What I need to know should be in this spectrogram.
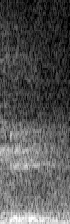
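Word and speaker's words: Quay: That's pronounced Key.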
